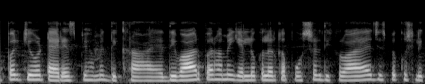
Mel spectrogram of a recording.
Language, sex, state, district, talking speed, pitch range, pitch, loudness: Hindi, female, Bihar, Katihar, 340 wpm, 190-220 Hz, 200 Hz, -18 LUFS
